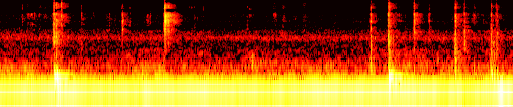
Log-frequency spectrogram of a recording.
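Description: A small solid chunk of striped brown and white bar soap, held between long-nailed fingertips, is cut and scraped with a utility knife blade. Sharp, crisp cutting clicks and soft scrapes ring out bright over a steady low hum.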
